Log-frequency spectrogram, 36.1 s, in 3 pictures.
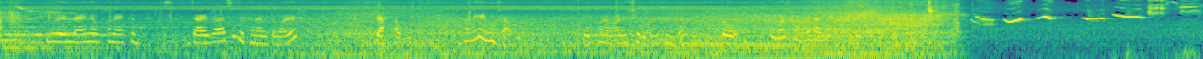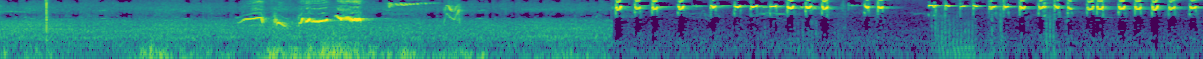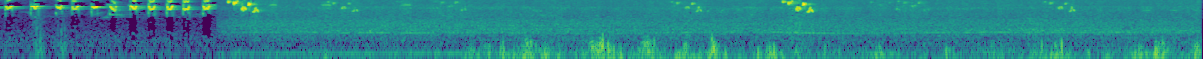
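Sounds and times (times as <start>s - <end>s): rapid high bird chirps: 18.2s - 27.6s.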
